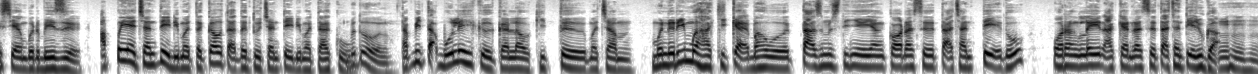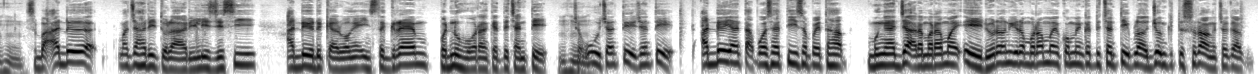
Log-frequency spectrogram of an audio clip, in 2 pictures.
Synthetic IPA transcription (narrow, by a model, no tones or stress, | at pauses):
sjaŋbərbezəapəjaŋt͡ʃant̪̬ɪʔ̚dimat̪akawt̪aʔt̪ənt̪ut͡ʃant̪ɪʔ̚dimat̪aːkubət̪ʊlt̪ap̬it̪aʔbolɛhkəkalawkit̪əmãt͡ʃamːə̃nə̃ɾimãɦakikat̪̚baɦawət̪aʔs̬əməs̬t̪iɲəjaŋkawɾasət̪aʔt͡ʃant̪eʔt̪u | oɾaŋlaɪnakanrasət̪aʔt͡ʃant̪ɪʔ̚d͡ʒuɡaʔsəbap̚adə | mat͡ʃamɦaɾit̪ulaɾilis̬d͡ʒəsi | adədəkat̪̚ɾuwaŋaninst̪aɡɾampənʊɦoɾaŋkat̪̬ət͡ʃant̪eʔat͡ʃaot͡ʃant̪eʔt͡ʃant̪eʔadəjaŋt̪aʔpuas̬at̪is̬ampajt̪aɦap̚ | məŋad͡ʒaʔɾamajɾamajʔehdioɾaŋnĩɾamajɾamajkamɛnkat̪̬ət͡ʃant̪ɪʔ̚pəlawd͡ʒɔmk̬it̪əsəɾaŋt͡ʃak̬ap̚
